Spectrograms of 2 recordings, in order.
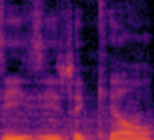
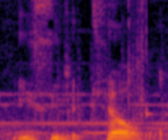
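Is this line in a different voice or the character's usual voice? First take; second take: different voice; usual voice. First: It is said in a mismatched put-on voice. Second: It is said in the character's usual voice. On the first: The speaker calls it wrong. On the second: The speaker calls it right.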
